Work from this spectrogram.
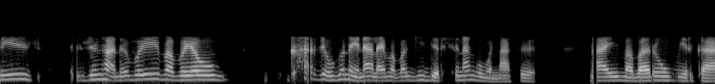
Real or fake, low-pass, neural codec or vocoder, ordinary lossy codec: real; 3.6 kHz; none; none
